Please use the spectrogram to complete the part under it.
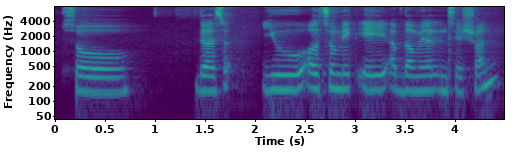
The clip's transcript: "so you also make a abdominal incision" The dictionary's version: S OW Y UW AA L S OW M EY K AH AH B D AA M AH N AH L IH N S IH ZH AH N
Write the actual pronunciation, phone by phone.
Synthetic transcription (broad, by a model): S OW Y UW AA L S OW M EY K AH AH B D AA M AH N AH L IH N S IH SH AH N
